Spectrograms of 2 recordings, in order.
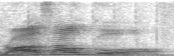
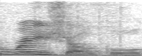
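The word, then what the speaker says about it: Ra's al Ghul: that one number five Rosal ghoul or Rael ghoul depending on how you want to say it like Batman Rosal ghoul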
